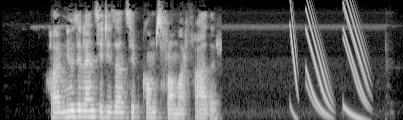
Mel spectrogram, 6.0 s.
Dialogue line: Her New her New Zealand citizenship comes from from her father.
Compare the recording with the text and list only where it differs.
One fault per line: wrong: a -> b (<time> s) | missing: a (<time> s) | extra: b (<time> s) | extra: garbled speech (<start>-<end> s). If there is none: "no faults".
missing: her New (1.1 s)
missing: from (2.7 s)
